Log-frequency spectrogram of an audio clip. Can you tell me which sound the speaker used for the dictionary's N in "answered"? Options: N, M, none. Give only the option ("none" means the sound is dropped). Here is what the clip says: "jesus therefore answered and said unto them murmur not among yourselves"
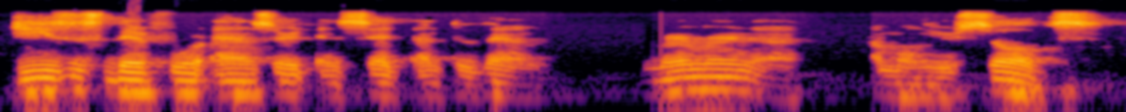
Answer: N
